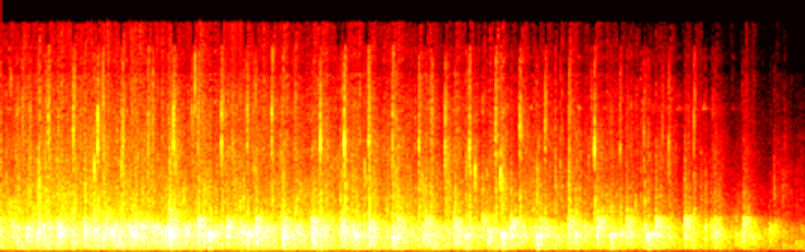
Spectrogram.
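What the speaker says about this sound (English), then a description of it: "teacher Reshma, I want you to give a clap for the group." An audience at a school club assembly applauds, a loud, dense burst of many hands clapping that holds steady and then gradually thins and fades toward the end.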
